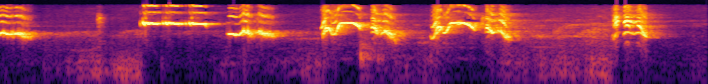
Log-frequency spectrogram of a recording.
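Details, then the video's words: Oriental magpie-robin singing as a lure for other birds: a rich stream of whistled and buzzy notes, rising slurs and chattering phrases with hardly a pause. "PANCINGAN KACER AGAR ON MAU NGOBRA !! KACER MANAPUN PASTI LANGSUNG NYAUT"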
